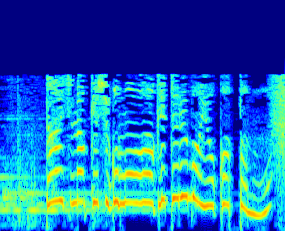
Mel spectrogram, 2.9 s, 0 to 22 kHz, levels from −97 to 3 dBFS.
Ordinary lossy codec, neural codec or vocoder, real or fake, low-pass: MP3, 24 kbps; none; real; 7.2 kHz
